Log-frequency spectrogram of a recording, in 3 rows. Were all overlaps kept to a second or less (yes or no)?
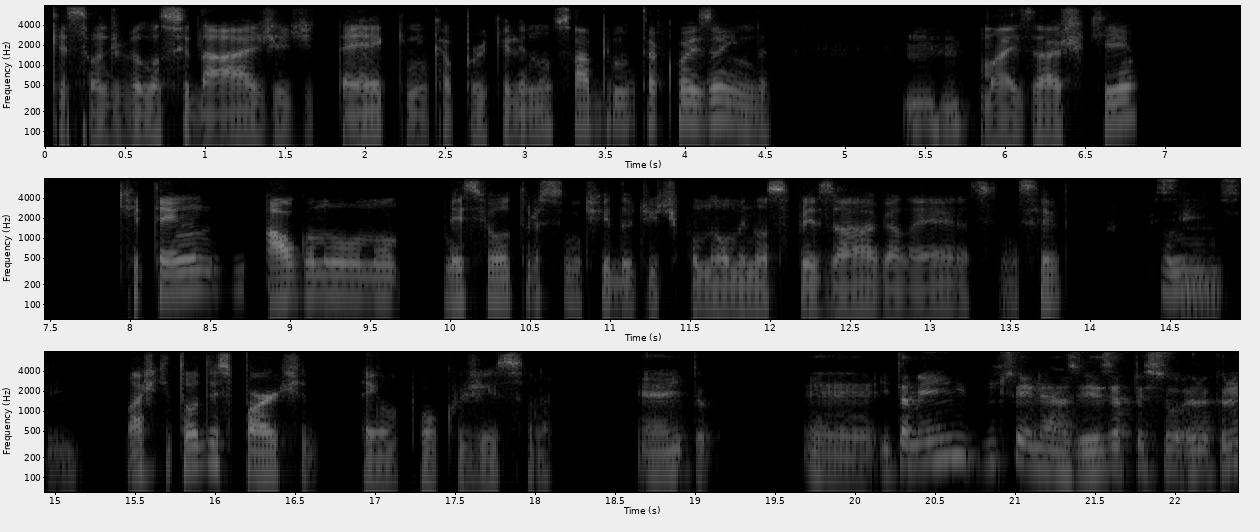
yes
